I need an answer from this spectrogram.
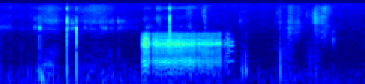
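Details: Maltese dog snoring: a single harsh, buzzing snore lasting about a second, surrounded by faint clicks and small rustling noises in a quiet room.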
